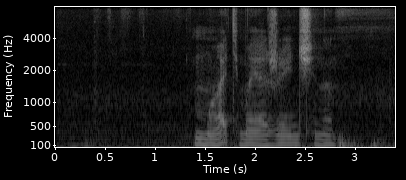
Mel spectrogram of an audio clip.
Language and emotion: Russian, neutral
